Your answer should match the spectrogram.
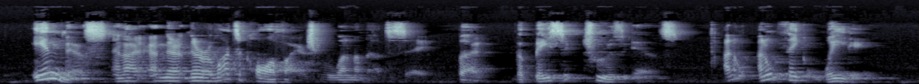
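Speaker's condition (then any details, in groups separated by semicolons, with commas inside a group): Cleft palate; many painful oral surgeries from 3 months to 16 years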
